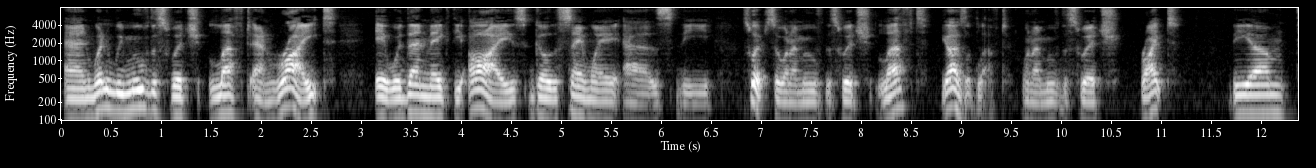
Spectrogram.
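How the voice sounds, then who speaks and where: A man's voice: mid-range voice, unhurried. A man giving a casual hands-on demonstration of a homemade build, explaining it with light self-deprecation.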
